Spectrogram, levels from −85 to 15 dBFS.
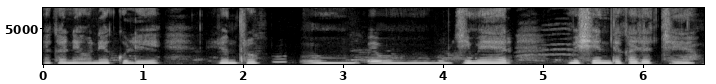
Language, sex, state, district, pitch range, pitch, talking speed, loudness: Bengali, female, Assam, Hailakandi, 230-240 Hz, 235 Hz, 80 wpm, -14 LUFS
